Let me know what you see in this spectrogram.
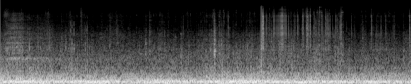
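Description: Chevrolet Beat's small engine pulling steadily on a wet track, heard from inside the cabin, with tyre and rain noise. A few sharp ticks, the clearest about two and a half seconds in.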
